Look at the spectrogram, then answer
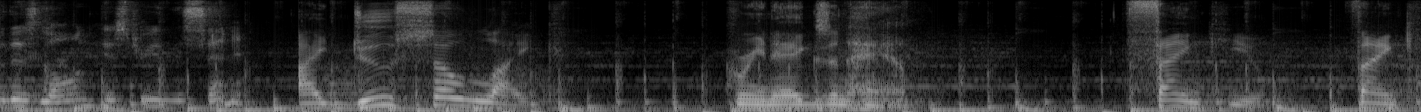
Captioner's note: soundbite of archived recording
